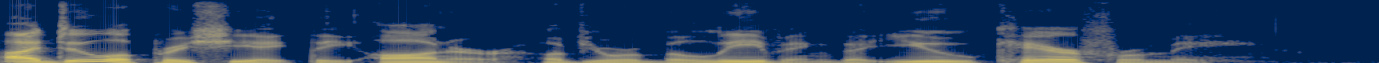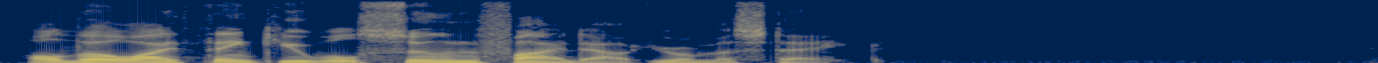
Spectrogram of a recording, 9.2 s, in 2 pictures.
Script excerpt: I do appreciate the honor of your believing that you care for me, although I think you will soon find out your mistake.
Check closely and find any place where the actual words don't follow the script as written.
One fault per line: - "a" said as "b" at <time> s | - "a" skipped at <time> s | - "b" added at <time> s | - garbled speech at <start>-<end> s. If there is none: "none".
none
